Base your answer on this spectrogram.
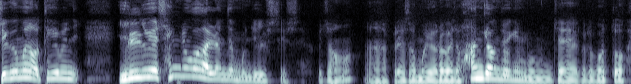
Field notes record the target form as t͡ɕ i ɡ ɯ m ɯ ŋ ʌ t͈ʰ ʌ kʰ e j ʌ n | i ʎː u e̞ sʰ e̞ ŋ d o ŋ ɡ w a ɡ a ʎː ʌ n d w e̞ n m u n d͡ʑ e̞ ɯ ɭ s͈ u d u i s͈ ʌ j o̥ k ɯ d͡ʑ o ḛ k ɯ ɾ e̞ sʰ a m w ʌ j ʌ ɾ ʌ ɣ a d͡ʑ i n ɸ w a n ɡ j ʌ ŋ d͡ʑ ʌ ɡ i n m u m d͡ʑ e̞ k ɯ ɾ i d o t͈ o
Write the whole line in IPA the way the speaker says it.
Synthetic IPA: t͡ɕ i ɡ ɯ m ɯ n ʌ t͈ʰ ʌ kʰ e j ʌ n | i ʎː u e̞ sʰ e̞ ŋ d͡ʑ o ŋ ɡ w a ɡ a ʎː ʌ n d w e̞ n m u n d͡ʑ e̞ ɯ ɭ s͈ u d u i s͈ ʌ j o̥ k ɯ d͡ʑ o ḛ k ɯ ɾ e̞ sʰ ʌ m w ʌ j ʌ ɾ ʌ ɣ a d͡ʑ i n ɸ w a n ɡ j ʌ ŋ d͡ʑ ʌ ɡ i n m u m d͡ʑ e̞ k ɯ ɾ i ɡ o t͈ o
